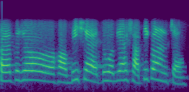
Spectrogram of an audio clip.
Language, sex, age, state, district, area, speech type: Sindhi, female, 30-45, Maharashtra, Thane, urban, conversation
